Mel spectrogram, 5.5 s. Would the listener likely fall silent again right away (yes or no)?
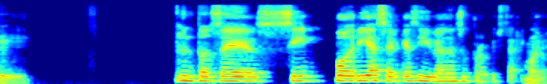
no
